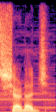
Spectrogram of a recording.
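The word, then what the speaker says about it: Shadja: uh the seven Saras In hindustani classical music is pronounced like this sa is shaj re is rishab G is gandhar ma is madham PA is Pancham da is D ni is nishad so is are the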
